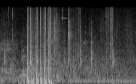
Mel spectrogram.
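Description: Gunfire in Ghost Recon Wildlands: a rapid burst of loud automatic shots, then a few scattered single cracks trailing off over a faint background hum.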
